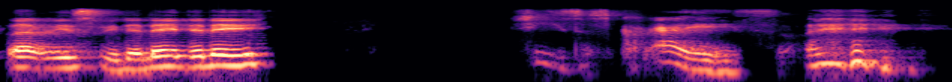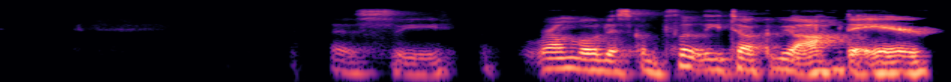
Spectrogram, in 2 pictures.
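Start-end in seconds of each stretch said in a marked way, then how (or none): 2.6-7.0 slow breathless whisper of disbelief; exasperated whisper. Real, not acted. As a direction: whisper it, fed up with the stream. Stream glitch frustration.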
